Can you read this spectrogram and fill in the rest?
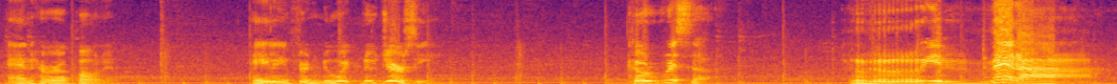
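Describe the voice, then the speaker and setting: A young man doing play-by-play commentary over a wrestling video game, chatty and casual between calls and getting excited on the big moves. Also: fairly high pitch, slow pace, long pauses, soft background music. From Puerto Rican background. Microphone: home microphone, voice-over on game footage.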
